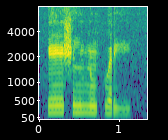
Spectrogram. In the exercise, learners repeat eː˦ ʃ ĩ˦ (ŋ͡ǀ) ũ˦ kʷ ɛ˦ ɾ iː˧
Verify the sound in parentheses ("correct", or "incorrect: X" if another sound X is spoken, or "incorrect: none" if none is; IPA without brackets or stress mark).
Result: incorrect: n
